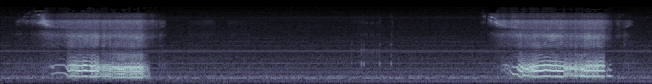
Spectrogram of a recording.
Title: Cavalier King Charles Spaniel Abbers Snoring With Her Tongue Hanging Out!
